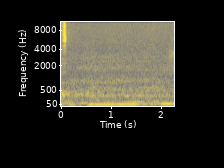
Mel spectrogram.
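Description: A low rumble that swells about half a second in and eases off near the end.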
